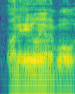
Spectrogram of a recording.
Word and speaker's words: unalienable: have certain unalienable rights unalienable is how it's pronounced but i think it's on a lean a bowl among which of those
